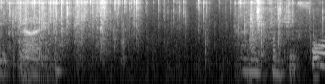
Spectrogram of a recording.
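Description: Small plastic bags of diamond-painting drills crinkling as they are handled and sorted. A brief voice comes in near the start and again about three seconds in.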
